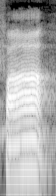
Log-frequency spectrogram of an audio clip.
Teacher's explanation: নিচের ঠোঁটের পেট সামনের উপরে দুই দাঁতের আগার সঙ্গে লাগাইয়া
